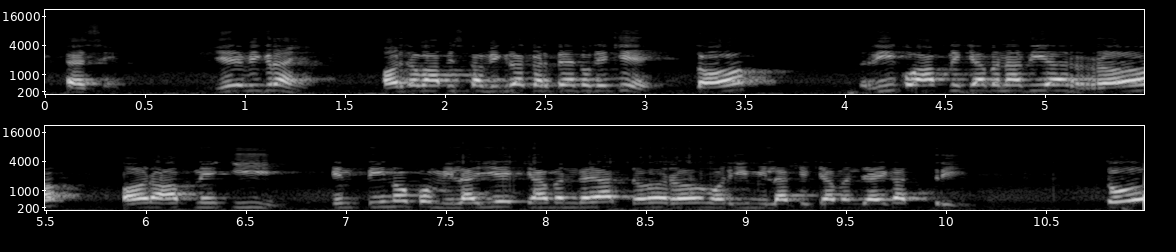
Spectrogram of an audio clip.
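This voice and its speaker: A man's voice: very high-pitched, slightly rough. A male teacher with a Rajasthani Hindi accent, giving a classroom grammar lesson, repeating points and answering his own questions. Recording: dull lo-fi recording.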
